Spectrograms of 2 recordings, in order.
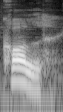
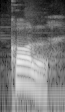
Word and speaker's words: call: y usaremos el verbo call que significa Llamar la a se pronuncia como o y la doble l se pronuncia como una l normal Call call y usaremos el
